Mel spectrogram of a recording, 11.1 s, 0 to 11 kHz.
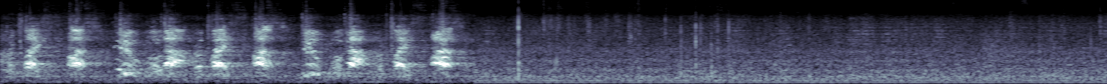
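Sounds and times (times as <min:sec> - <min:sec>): low traffic hum: 0:00.0 - 0:11.0.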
